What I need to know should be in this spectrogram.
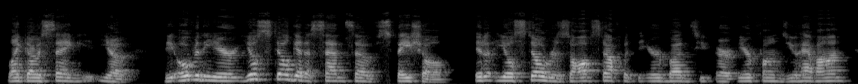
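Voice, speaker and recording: A middle-aged man giving an informal lecture on a video call, explaining in a hesitant, halting way as he thinks aloud. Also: fairly high pitch, fairly bright tone, low-quality recording. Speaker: guest lecturer. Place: small home office, indoors.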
